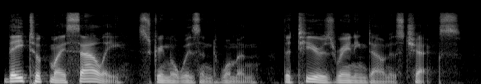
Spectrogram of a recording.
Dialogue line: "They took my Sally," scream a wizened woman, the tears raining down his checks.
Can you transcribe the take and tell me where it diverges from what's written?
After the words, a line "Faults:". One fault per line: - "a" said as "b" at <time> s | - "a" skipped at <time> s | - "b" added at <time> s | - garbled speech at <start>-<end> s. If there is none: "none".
"They took my Sally," scream a wizened woman, the tears raining down his checks.
Faults:
none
